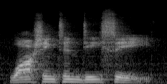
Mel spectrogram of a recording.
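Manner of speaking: Washington DC in an American accent. Shown as a demonstration. Streamer showing a US viewer his American accent. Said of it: "I can do quite a good American accent".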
